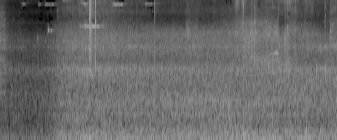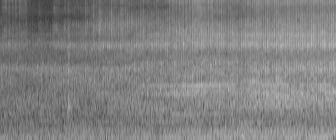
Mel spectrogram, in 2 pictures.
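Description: A bus engine idles outdoors and then revs up.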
